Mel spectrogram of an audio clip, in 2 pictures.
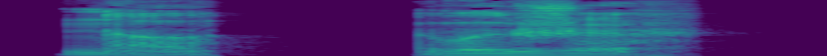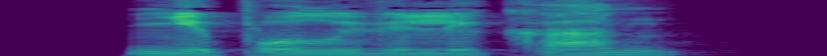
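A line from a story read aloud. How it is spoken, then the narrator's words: Hoarse wheeze. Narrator (Russian): прохрипел Хагрид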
